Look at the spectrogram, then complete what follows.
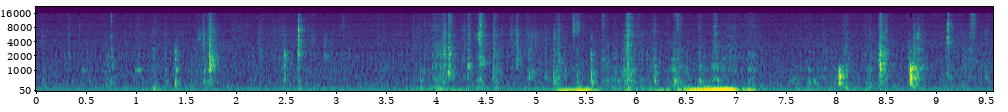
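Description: Masking tape being unrolled and pressed around the card stopper on the end of a cardboard kitchen-roll tube: faint scattered crackles and ticks, with two dull low bumps a little past halfway.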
